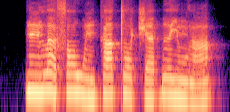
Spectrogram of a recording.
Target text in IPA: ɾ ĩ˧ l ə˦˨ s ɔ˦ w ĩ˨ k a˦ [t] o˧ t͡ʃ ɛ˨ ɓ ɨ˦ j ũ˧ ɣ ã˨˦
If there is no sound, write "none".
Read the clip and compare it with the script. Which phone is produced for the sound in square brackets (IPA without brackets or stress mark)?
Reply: t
